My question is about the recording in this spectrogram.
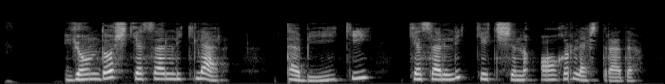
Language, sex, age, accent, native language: Uzbek, female, 18-24, Buxoro, Uzbek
